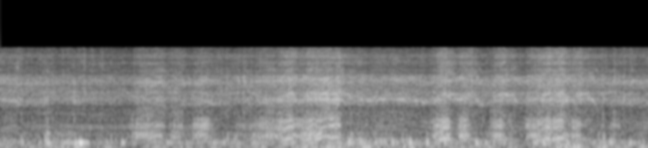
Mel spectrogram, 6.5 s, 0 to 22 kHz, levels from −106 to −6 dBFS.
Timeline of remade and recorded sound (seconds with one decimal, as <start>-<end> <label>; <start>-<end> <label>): 0.0-6.5 recorded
